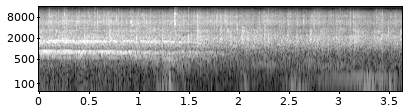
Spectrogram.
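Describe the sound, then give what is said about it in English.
Sustained applause from an audience, a dense crackle of many hands clapping at steady loudness before easing slightly toward the end, with a faint tone or voice briefly showing through. “Clap for him a little bit more.”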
